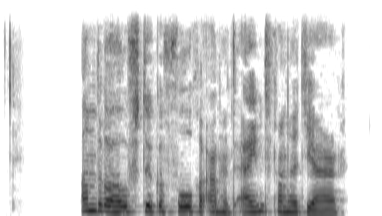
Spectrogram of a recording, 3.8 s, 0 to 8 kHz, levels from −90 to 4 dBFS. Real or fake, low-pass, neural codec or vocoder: fake; 7.2 kHz; codec, 16 kHz, 8 kbps, FreqCodec, larger model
